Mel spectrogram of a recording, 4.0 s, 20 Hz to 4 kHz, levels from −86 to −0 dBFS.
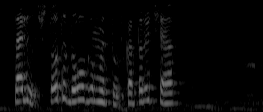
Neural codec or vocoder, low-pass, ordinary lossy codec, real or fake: codec, 16 kHz, 16 kbps, FreqCodec, larger model; 3.6 kHz; MP3, 32 kbps; fake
